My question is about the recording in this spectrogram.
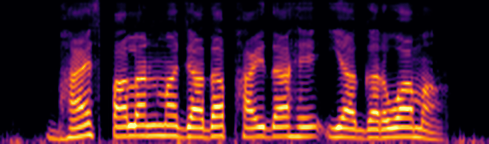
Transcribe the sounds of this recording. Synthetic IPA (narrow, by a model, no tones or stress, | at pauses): bʱãːɪspaːlənmãd͡ʒjaːd̪apʰaːɪd̪aɦɛjaɡɐɾʋamãː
